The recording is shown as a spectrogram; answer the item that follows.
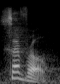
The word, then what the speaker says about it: several: donate owes occurred in several languages several several okay first of all it's not sad and second it's only got two syllables every one several good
